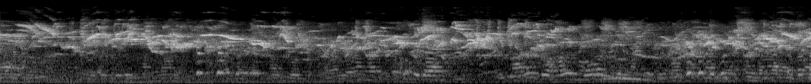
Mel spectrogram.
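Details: Oriental magpie-robin (kacer) in Palangkaraya, Central Kalimantan, delivering an eight-second bout of rapid, varied whistles, rattles and sharp chips, about four notes a second, with softer lower calls and faint voices behind.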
